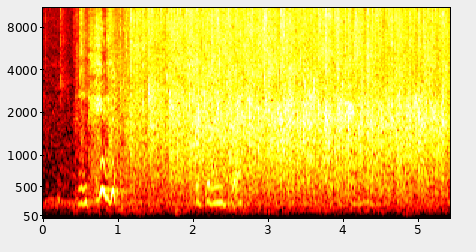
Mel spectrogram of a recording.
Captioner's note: audience applauding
